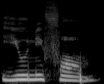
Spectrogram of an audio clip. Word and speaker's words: uniform: example would be a uniform because all these words though they start with a vowel sound you they are pronounced with the Y sound University uniform unicycle Etc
